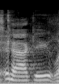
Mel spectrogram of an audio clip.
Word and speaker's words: Kaki: my name is Kaki, like the pants, Urch, rhymes with church.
